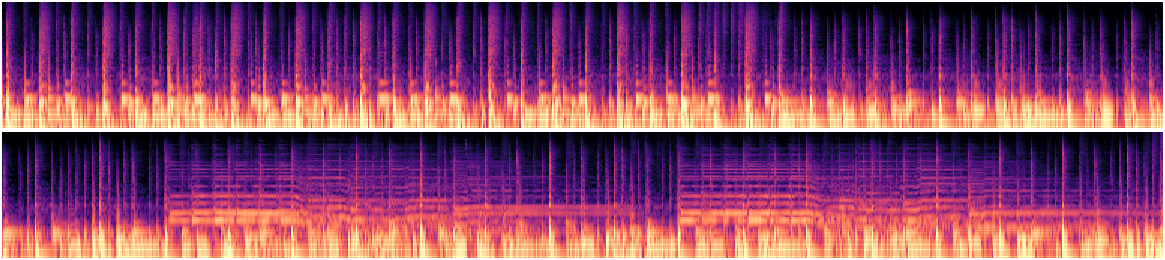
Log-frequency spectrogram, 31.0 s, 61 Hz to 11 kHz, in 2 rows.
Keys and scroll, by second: 0.2 F1, 0.9 F2, 2.0 3, 6.2 ,, 15.5 4, 19.3 3, 21.0 4, 23.2 F9, 23.9 2, 25.3 ctrl+d, 25.4 Escape, 26.2 Escape.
